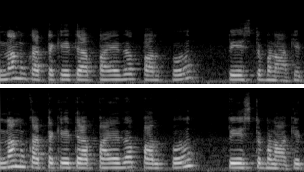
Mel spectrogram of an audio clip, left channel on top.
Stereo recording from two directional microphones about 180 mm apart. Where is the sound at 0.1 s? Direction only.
50° right (ahead or behind).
